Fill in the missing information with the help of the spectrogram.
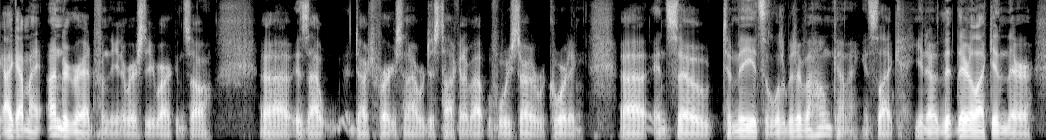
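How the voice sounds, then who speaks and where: A man hosting a podcast, chatty and quick to laugh, often restarting his sentences. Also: deep voice, no room sound, clean studio sound. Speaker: podcast host. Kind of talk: casual interview chat.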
